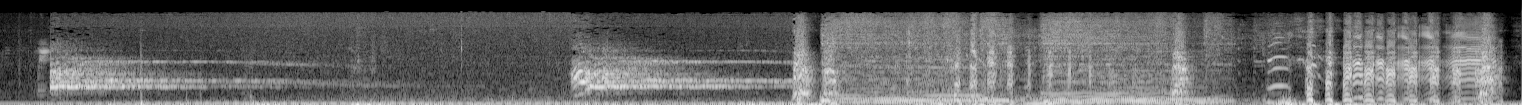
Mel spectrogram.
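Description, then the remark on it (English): A dog, Max, growls and barks in long, drawn-out vocal bursts, some rising into whiny, howl-like tones, while a person talks at moments around it. “Oh, he growled.”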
